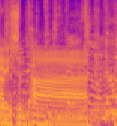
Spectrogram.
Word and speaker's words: Anderson .Paak: Correct pronunciation. Anderson .Paak with Come Down, NU Up and Nick Studer remix.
